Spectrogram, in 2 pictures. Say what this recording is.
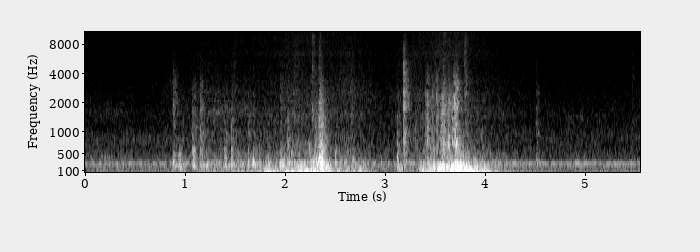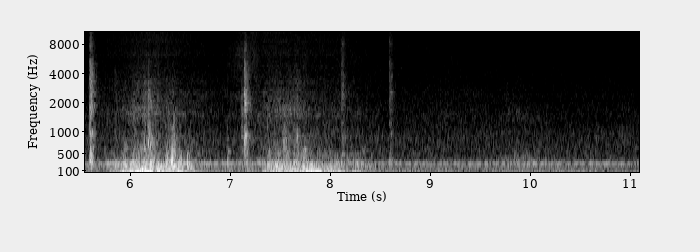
Foley of a chair that's pushed backwards
rolling, carpet, chair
